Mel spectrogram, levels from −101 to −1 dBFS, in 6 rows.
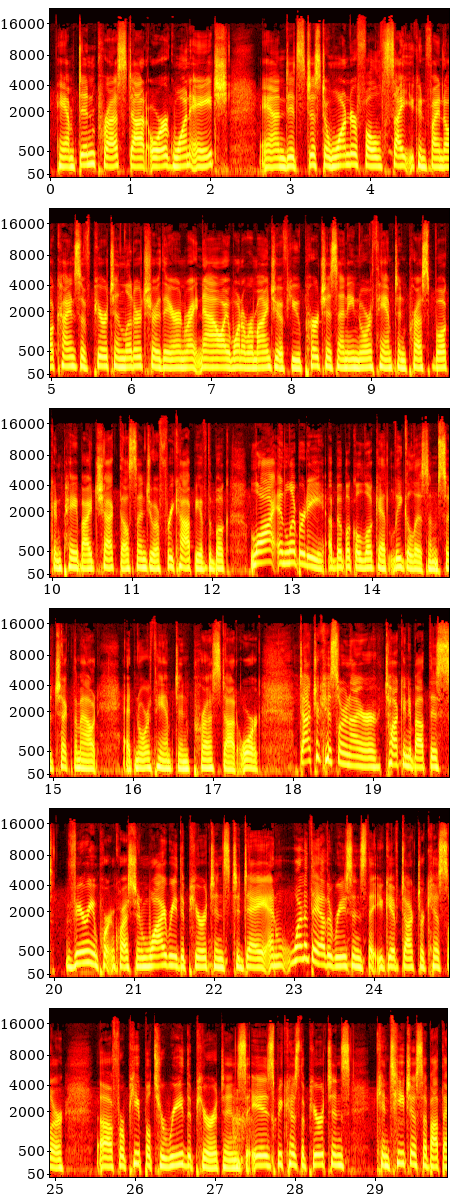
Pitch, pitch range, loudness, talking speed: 175 Hz, 155-195 Hz, -17 LUFS, 205 wpm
